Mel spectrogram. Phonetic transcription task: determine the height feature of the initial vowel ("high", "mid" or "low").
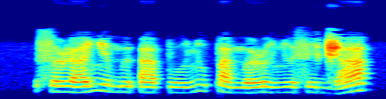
mid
